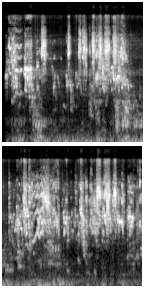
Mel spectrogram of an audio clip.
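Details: Colourful budgerigars, a breeding pair within a budgie family, chattering with dense, scratchy, high chirps and warbles in rapid bursts, with short pauses near one and three seconds and faint low thumps beneath.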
